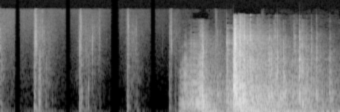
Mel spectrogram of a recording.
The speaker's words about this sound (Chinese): 北阙阁的殿门被重新打开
